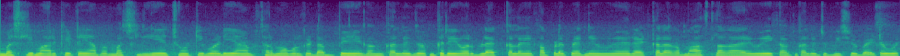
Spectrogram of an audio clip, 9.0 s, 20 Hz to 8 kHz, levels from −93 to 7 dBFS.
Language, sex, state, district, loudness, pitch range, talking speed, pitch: Kumaoni, male, Uttarakhand, Uttarkashi, -15 LUFS, 210-215 Hz, 260 wpm, 210 Hz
